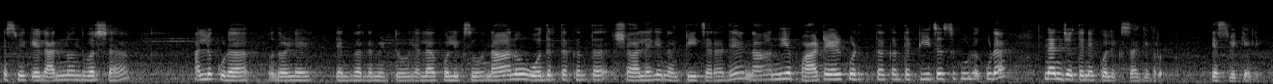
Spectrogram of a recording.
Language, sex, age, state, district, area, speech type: Kannada, female, 45-60, Karnataka, Chamarajanagar, rural, spontaneous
